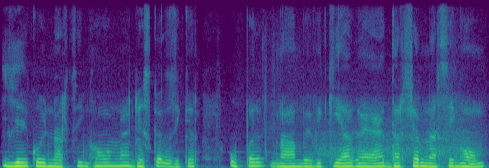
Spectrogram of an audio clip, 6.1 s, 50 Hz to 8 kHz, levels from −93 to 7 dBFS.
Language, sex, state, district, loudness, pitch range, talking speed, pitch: Hindi, male, Uttar Pradesh, Shamli, -17 LUFS, 145-165 Hz, 175 wpm, 155 Hz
